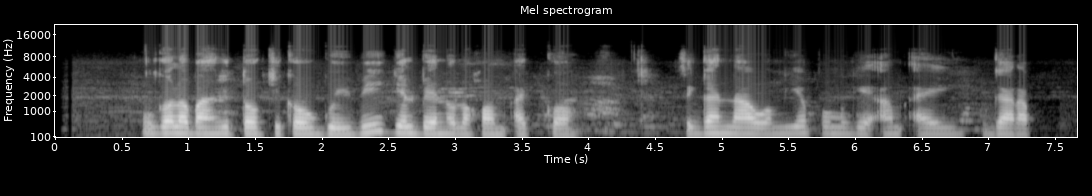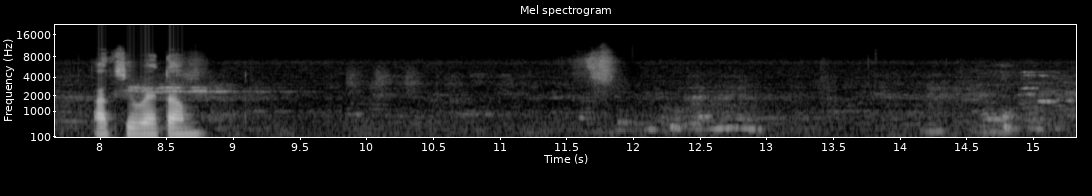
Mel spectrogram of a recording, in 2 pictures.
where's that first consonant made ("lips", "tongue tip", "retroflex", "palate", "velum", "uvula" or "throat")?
velum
